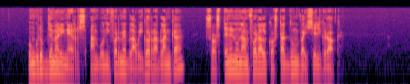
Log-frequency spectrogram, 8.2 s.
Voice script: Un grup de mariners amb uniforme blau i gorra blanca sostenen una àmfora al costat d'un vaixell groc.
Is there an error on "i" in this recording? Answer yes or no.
no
